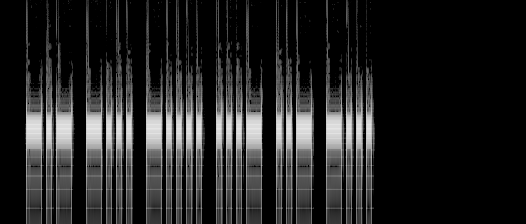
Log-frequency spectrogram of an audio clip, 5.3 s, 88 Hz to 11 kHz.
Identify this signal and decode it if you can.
Morse code, heard as a keyed tone, about 24 wpm, 700 Hz. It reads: KB6VUB
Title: Speed Racing - USA 2x3 Call Signs 20wpm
